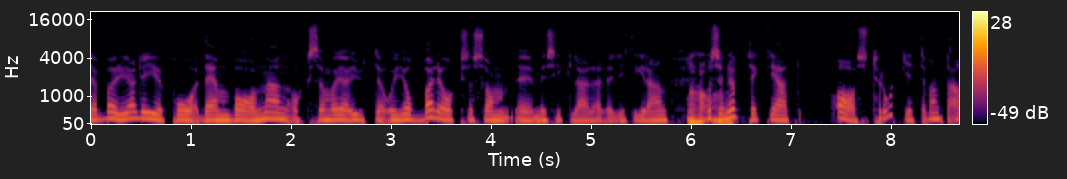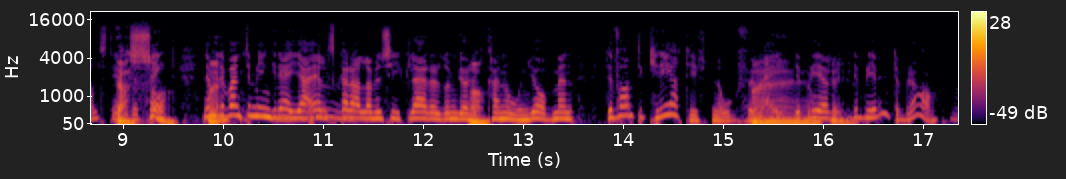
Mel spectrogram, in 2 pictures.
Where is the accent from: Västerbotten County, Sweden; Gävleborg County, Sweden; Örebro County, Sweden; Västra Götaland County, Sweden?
Västerbotten County, Sweden; Jag är född i Västerbotten, mitt mellan Umeå och Skellefteå, vid E4-an. Det här med jag har bott vid en landsväg i hela mitt liv, verkligen.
